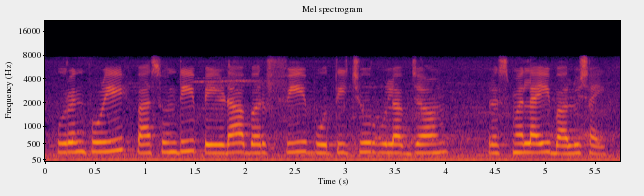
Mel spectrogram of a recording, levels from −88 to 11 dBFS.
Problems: constant background noise, background conversations at intervals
